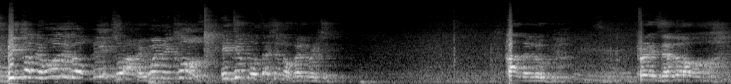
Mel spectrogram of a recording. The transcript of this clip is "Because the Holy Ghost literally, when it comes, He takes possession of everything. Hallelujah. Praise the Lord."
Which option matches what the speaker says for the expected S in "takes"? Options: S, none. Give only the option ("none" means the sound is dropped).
none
